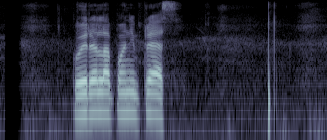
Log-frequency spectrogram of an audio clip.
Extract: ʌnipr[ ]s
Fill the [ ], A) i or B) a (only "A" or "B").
B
